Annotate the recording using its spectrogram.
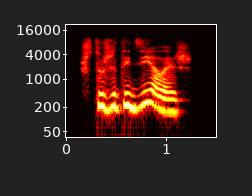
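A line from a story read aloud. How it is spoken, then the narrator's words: Exclaiming. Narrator (Russian): воскликнул Джакомо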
